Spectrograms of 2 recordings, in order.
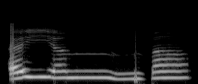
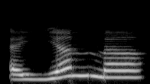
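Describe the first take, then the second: First: The 'ya' syllable carries no stress. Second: The 'ya' syllable carries the stress. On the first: The speaker calls it right. "je ne mets pas un arbre sur harakat al-ya" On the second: The speaker calls it wrong. "C'est faux"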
